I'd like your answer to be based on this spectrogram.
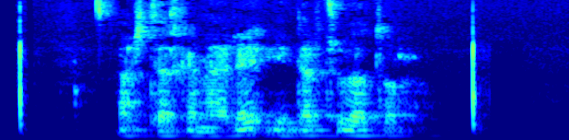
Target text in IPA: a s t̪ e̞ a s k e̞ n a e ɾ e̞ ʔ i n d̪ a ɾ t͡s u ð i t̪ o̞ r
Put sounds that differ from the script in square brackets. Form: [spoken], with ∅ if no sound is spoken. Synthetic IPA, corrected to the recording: a s t̪ e̞ a s k e̞ n a e ɾ e̞ ʔ i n d̪ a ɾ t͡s u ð [a] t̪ o̞ r

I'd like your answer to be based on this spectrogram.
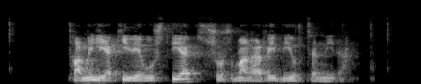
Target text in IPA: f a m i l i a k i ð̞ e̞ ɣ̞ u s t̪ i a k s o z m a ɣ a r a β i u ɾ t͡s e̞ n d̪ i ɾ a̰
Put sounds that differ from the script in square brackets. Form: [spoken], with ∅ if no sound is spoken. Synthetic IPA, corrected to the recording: f a m i l i a k i ð̞ e̞ ɣ̞ u s t̪ i a k s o z m a ɣ a r [i] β i u ɾ t͡s e̞ n d̪ i ɾ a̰

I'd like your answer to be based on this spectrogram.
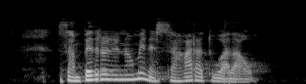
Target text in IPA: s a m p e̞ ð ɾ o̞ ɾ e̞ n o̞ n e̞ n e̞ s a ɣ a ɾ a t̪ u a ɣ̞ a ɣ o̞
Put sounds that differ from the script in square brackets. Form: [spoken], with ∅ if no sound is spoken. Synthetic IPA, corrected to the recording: s a m p e̞ ð ɾ o̞ ɾ e̞ n o̞ [m] e̞ n e̞ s a ɣ a ɾ a t̪ u a [ð̞] a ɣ o̞

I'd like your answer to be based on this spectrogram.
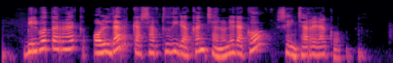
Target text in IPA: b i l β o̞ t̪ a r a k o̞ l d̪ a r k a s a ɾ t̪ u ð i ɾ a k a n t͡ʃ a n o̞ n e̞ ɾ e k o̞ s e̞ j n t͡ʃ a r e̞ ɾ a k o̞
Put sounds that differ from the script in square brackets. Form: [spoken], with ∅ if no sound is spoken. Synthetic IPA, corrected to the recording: b i l β o̞ t̪ a r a k o̞ l d̪ a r k a s a ɾ t̪ u ð i ɾ a k a n t͡ʃ a n o̞ n e̞ ɾ [a] k o̞ s e̞ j n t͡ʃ a r e̞ ɾ a k o̞

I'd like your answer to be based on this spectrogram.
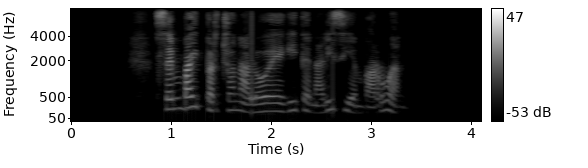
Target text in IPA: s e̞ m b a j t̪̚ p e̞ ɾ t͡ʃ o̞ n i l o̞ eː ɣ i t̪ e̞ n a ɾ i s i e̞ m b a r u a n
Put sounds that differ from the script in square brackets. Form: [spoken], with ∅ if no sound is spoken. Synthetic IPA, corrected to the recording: s e̞ m b a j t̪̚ p e̞ ɾ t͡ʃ o̞ n [a] l o̞ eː ɣ i t̪ e̞ n a ɾ i s i e̞ m b a r u a n

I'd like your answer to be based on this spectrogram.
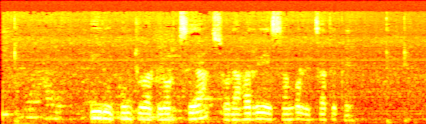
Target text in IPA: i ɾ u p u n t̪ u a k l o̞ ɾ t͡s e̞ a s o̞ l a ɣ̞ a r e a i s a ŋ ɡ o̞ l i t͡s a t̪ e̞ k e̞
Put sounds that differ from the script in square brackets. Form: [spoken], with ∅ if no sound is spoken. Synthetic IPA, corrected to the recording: i ɾ u p u n t̪ u a k l o̞ ɾ t͡s e̞ a s o̞ [ɾ] a ɣ̞ a r [i] a i s a ŋ ɡ o̞ l i t͡s a t̪ e̞ k e̞

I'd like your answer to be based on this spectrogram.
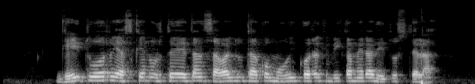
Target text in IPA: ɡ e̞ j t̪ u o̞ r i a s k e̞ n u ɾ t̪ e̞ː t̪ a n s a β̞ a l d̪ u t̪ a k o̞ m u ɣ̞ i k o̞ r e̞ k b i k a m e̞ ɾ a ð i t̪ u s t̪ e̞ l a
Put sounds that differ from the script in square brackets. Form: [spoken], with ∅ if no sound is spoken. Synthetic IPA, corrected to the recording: ɡ e̞ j t̪ u o̞ r i a s k e̞ n u ɾ t̪ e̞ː t̪ a n s a β̞ a l d̪ u t̪ a k o̞ m u ɣ̞ i k o̞ r e̞ k b i k a m e̞ ɾ a ð i t̪ u s t̪ e̞ l a

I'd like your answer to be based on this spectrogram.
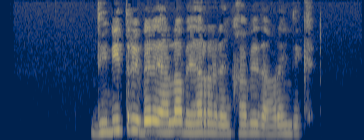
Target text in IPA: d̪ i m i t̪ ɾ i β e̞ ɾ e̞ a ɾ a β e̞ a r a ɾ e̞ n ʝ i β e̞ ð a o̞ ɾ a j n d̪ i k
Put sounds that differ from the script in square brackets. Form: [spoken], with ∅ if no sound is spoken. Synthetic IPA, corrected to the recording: d̪ i m i t̪ ɾ i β e̞ ɾ e̞ a [l] a β e̞ a r a ɾ e̞ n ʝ [a] β e̞ ð a o̞ ɾ a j n d̪ i k

